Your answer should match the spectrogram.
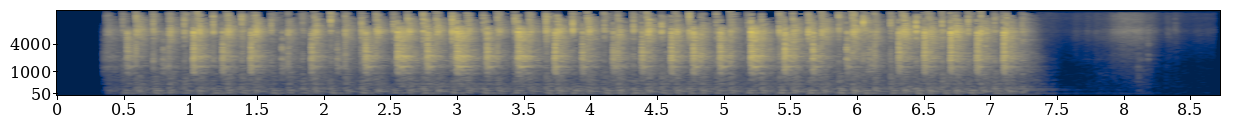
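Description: Speed bag punched in a continuous fist-rolling rhythm, rattling off its wooden rebound platform several times a second. It starts just under half a second in and stops suddenly about half a second before the end.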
